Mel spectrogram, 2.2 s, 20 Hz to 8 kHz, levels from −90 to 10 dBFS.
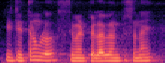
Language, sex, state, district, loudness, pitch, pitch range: Telugu, male, Telangana, Mahabubabad, -16 LUFS, 145 Hz, 140-155 Hz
